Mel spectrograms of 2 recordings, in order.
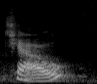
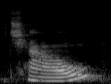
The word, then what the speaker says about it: tchau: expressão principal, tchau, que soa igual à expressão do italiano, tchau, the sound is the same, but in Portuguese it's written with T, A, C, and H, tchau, and U in the end, and in Italian it's written C, I, A, O, right?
